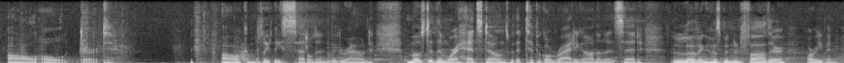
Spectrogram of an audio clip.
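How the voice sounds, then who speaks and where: A man with a low, gravelly voice reads a story aloud and keeps stopping to riff on it with loose, irreverent jokes. Music plays clearly behind him throughout. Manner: rambling, irreverent, joking commentary. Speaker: podcast host. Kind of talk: comedic story reading with asides.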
